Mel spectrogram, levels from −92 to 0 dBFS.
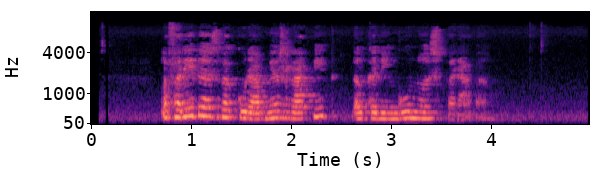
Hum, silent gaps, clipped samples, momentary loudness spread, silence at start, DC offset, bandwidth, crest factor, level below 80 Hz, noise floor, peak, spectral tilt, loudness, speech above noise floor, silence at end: none; none; under 0.1%; 14 LU; 0.7 s; under 0.1%; 11.5 kHz; 18 dB; -78 dBFS; -56 dBFS; -8 dBFS; -5.5 dB/octave; -25 LUFS; 31 dB; 0.95 s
